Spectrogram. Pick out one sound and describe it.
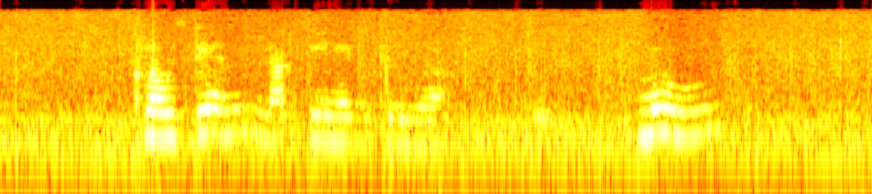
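A young woman speaks calmly and wearily, heard through an old, hissy recording.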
